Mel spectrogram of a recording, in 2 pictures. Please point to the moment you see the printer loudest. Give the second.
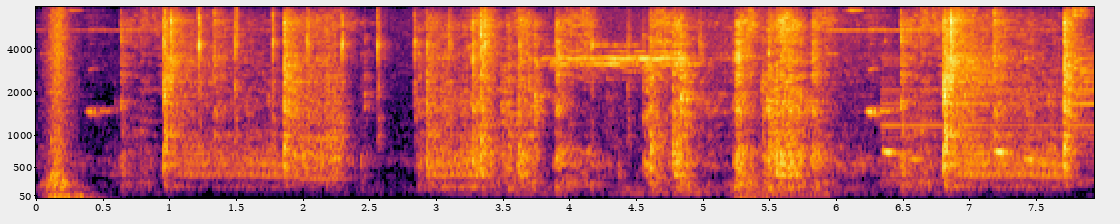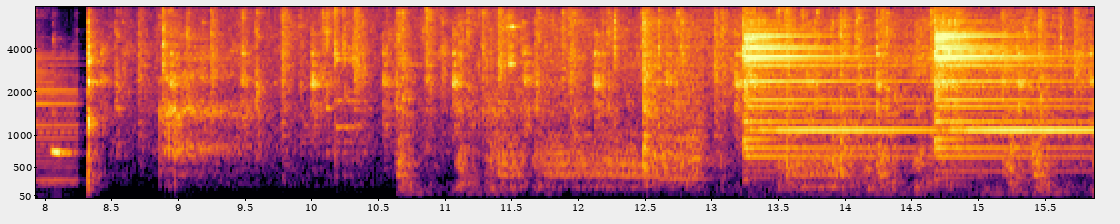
5 s.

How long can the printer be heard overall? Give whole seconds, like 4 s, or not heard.
13 s.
